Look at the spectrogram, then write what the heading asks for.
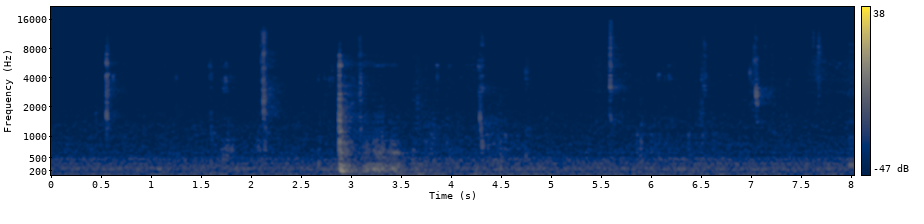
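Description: A person chewing a mouthful of food, a mushroom tasted off a spoon, with scattered small clicks and a soft knock about three seconds in, over a steady low hum.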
